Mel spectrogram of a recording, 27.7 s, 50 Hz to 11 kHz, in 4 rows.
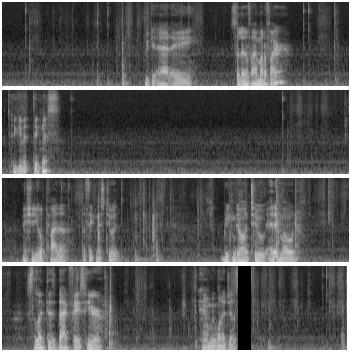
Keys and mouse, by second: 1.9 middle click, 3.7-6.2 drag, 6.7-7.1 middle drag, 8.4-12.6 drag, 14.6-15.2 drag, 15.9-16.3 middle drag, 19.6 Tab, 21.5 click, 22.9 KP_Decimal, 24.7 middle click, 27.2 click.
